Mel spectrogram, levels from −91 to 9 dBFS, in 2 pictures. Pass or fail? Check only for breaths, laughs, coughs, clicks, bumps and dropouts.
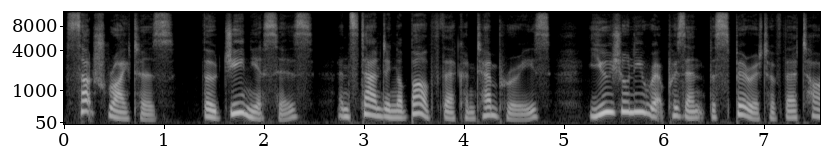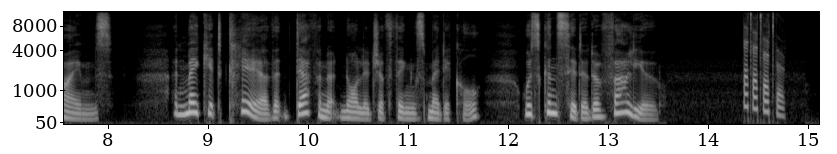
fail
